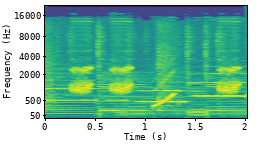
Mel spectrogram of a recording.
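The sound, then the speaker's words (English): Frogs croaking in a video game, three short raspy croaks at an even pace over a steady tonal background, with a brief rising tone sweeping up between the second and third croaks. “So frogs come up out of the water. And now frogs are floating on the water.”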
